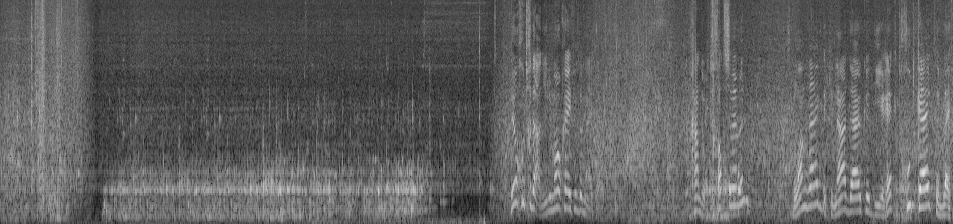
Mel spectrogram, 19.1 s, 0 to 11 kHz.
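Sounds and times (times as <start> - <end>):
muffled underwater water rush: 0.0 - 10.2, 12.1 - 16.7, 17.4 - 19.0
splash of diving into pool: 0.4 - 1.8
steady underwater hum: 1.6 - 10.2, 12.3 - 19.0.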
